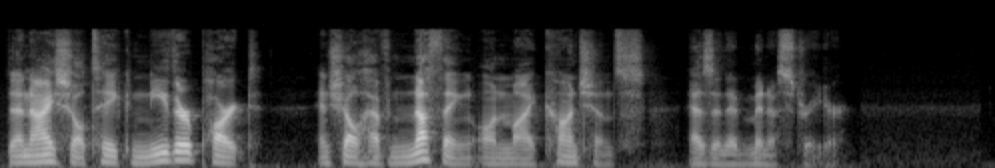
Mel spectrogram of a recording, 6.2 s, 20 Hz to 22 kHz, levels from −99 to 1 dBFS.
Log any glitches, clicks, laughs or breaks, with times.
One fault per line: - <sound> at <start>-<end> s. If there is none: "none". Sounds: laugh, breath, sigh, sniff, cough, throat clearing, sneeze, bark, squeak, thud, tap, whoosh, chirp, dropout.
none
